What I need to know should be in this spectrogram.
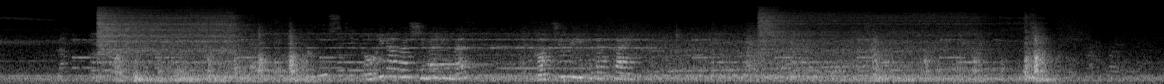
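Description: A passing train rumbles and clatters along the tracks, then fades away.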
